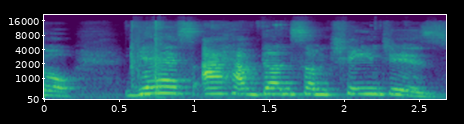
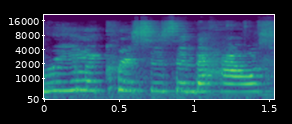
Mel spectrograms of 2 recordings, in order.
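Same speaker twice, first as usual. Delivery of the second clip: ordinary talk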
